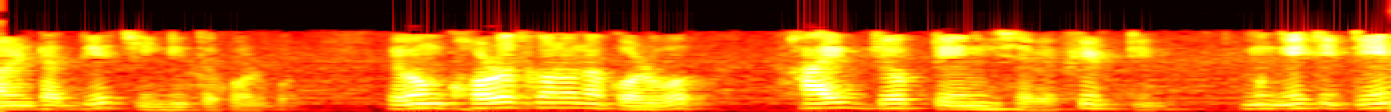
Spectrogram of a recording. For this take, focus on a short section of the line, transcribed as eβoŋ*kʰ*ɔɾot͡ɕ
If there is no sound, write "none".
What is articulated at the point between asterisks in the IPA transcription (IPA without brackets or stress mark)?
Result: kʰ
